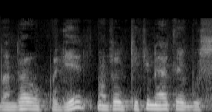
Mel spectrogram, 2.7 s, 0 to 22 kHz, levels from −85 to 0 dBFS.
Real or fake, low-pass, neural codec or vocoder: fake; 10.8 kHz; codec, 44.1 kHz, 3.4 kbps, Pupu-Codec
